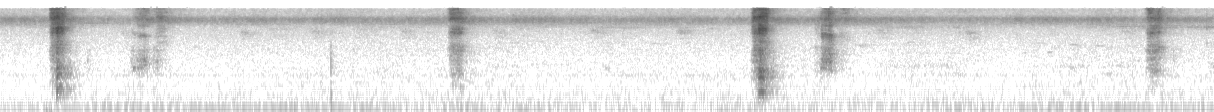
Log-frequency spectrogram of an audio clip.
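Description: Six short explosive sneezes spaced a few seconds apart in a quiet room: repeated sneezing in a cat.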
